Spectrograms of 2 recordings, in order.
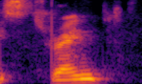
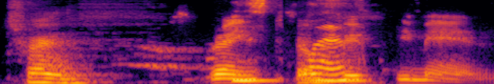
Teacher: la TH al final es algo así como una fricción entre lengua y dientes incisivos superiores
